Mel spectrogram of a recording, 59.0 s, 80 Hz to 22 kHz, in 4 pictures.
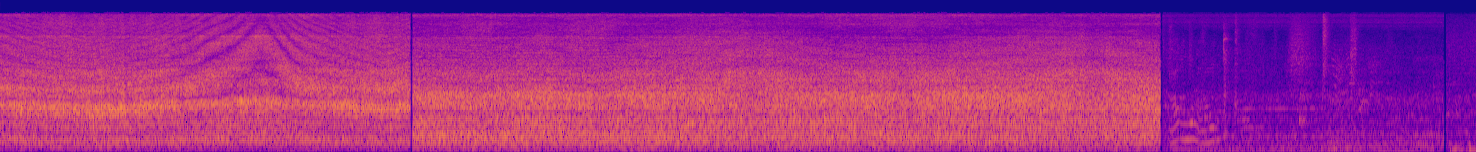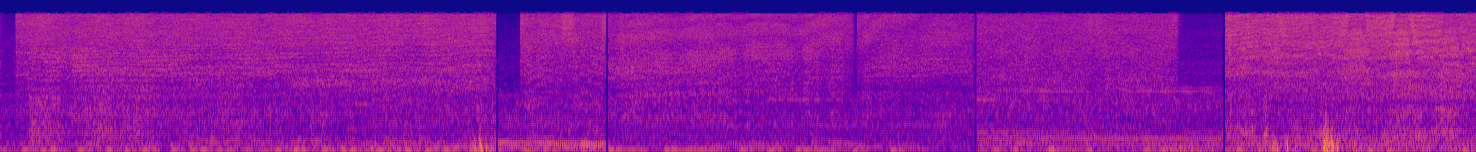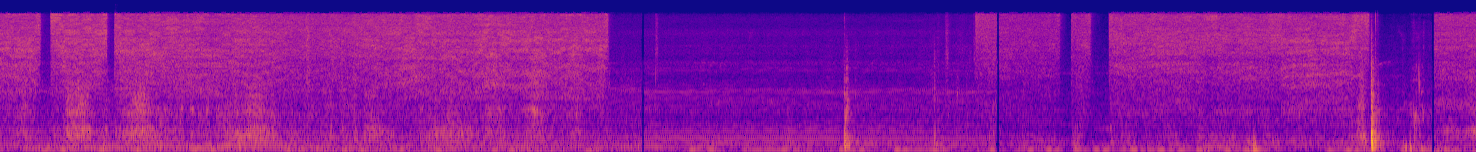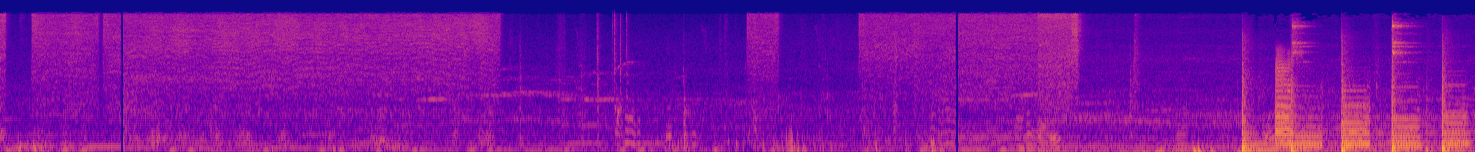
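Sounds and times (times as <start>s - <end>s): spraying hiss: 0.0s - 11.6s, 14.9s - 35.7s, 39.2s - 43.2s, 43.8s - 49.3s, 51.8s - 55.2s.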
